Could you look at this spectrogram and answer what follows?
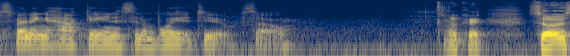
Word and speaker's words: Assiniboia: Some people would say asinine boy, and it's like, no, it's Assiniboia.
